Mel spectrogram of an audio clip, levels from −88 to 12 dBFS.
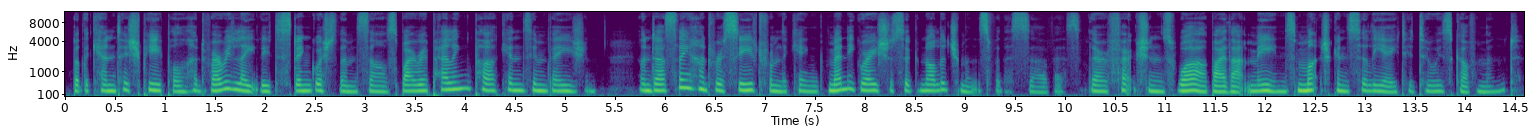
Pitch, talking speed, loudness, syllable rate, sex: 200 Hz, 155 wpm, -19 LUFS, 5.1 syllables/s, female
